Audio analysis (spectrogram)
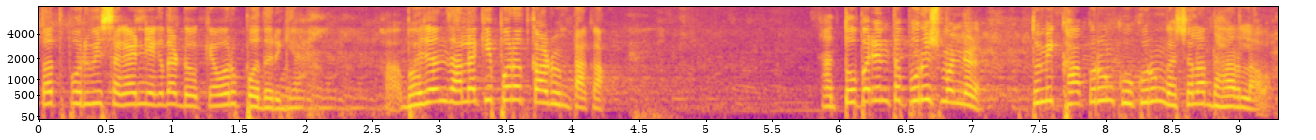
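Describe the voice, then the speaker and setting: A woman's voice: high voice, lively intonation, fairly quick, long pauses. A woman preaching a devotional kirtan with a Marathi accent, singing lines and then leading the crowd in call-and-response with joking commands. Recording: live event with loud music and crowd. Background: loud harmonium, drums and crowd.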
